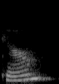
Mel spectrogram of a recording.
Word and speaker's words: Karam: And your last name is pronounced Karam?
